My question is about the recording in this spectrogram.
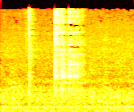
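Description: Stainless-steel kitchen pans clinking: a light tap, then a short metallic clatter about a second in, over a steady low hum.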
